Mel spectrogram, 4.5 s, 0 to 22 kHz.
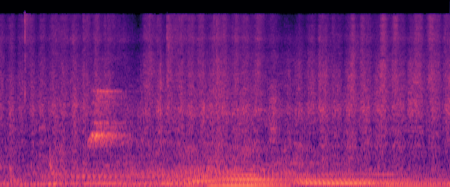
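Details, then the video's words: Excited Rottweiler at the Gervi kennel in Vietnam greeting its owner after three days away. Fast, rough panting fills the clip, with one short high whine near the start and a person speaking softly. "Cảnh chó đón chủ về nhà sau 3 ngày đi công tác"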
